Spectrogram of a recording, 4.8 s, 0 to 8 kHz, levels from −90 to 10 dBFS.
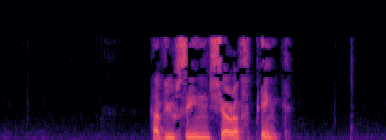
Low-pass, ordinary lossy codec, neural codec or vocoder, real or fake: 7.2 kHz; MP3, 24 kbps; none; real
